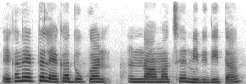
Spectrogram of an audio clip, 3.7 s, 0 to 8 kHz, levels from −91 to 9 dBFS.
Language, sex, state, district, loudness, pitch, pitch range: Bengali, female, Tripura, West Tripura, -16 LUFS, 255 Hz, 245-285 Hz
